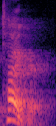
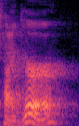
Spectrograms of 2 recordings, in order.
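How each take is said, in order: First: The stress is on the first syllable. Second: The stress is on the second syllable. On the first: The speaker calls it right. "stressed, unstressed, as in the word tiger" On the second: The speaker calls it wrong. "We don't say tiger"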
